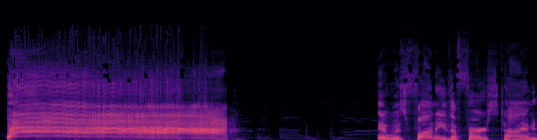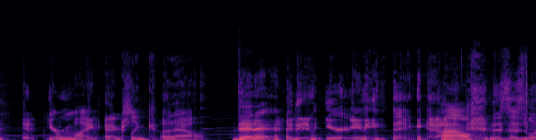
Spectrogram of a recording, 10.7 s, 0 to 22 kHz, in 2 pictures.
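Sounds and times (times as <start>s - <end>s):
human voice imitating screaming goats: 0.0s - 2.4s
speech: 3.8s - 10.7s.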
